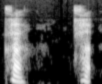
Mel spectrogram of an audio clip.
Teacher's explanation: the K sound is made much farther back in your mouth. To produce this sound, you need to lift the back of your tongue, the part closest to your throat, and press it firmly against your soft palate. · the K sound or the K sound is known as a velar plosive. While our previous stops were made with our lips and our tongue tip, the K sound is made much farther back in your mouth. · So, you lift the back of your tongue, okay? Now, um you press it against your soft palate, which is the soft part of the roof of your mouth, located near the back.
